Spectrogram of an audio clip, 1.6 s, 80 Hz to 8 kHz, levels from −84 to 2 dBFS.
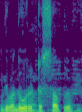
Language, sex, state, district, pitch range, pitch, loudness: Tamil, male, Tamil Nadu, Nilgiris, 115-125 Hz, 120 Hz, -16 LUFS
